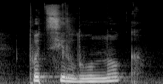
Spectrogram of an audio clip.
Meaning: kiss
- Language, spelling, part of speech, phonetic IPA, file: Ukrainian, поцілунок, noun, [pɔt͡sʲiˈɫunɔk], Uk-поцілунок.ogg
